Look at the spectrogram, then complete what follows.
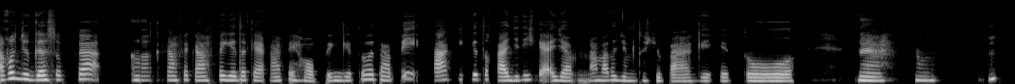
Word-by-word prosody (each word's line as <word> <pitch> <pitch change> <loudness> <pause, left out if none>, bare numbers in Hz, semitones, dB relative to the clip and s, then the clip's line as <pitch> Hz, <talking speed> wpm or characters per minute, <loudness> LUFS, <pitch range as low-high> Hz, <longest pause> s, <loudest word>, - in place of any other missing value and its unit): aku 210 +6 +5
juga 210 -3 +6
suka, 215 +3 -2 0.5
eee, 200 -1 -2
ke - - -17
kafe-kafe 195 -1 -1
gitu 195 0 +3
kayak 175 -2 -1
cafe 175 +2 -3
hopping 160 +2 -2
gitu, 175 +4 -4
tapi 185 -2 -2 0.3
pagi 210 +4 +1
gitu 230 -1 +1
Kak, 180 -1 +6
jadi 190 +3 -1
kayak 180 - +2
jam 170 -2 +2
6 180 - -4
atau 195 - 0
jam 170 - 0
7 165 -1 -5
pagi 155 +1 -3
gitu. 160 -1 +3 0.7
Nah, 180 -2 +5 0.3
m 185 -2 0 0.5
mhm? 255 +3 -1
185 Hz, 160 wpm, -23 LUFS, 165-205 Hz, 0.7 s, juga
